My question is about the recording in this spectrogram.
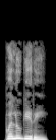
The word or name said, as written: ಪಲುಗಿರಿ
